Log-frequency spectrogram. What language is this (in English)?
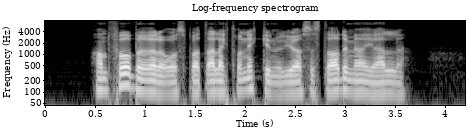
Norwegian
